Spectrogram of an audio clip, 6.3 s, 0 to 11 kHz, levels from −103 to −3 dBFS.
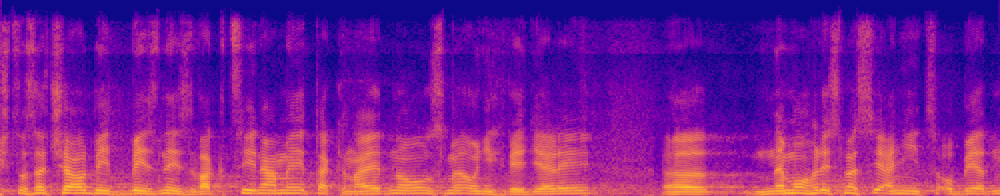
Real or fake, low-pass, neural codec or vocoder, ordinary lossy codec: real; 9.9 kHz; none; Opus, 32 kbps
